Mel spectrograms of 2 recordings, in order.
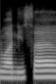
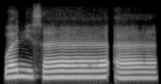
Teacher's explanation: Apabila huruf hamzah di akhir ya posisinya kita wakaf terus tanwin fathah maka dipanjangkan. Jadi bukan wanisa tapi wanisaa khusus untuk tanwin fathah pada hamzah di akhir ya seperti itu panjang dua harakat.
